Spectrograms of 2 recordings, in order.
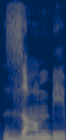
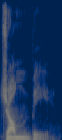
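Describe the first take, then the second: First: It starts with a buzzing z sound. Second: It starts with a j-like sound. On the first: "So zombie becomes" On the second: "we substitute it for uh, for usually a j or ch"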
